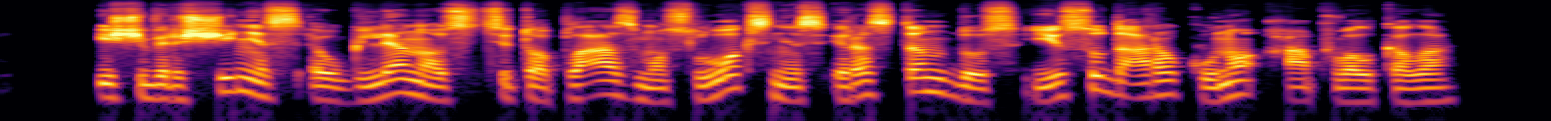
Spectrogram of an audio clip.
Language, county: Lithuanian, Vilnius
